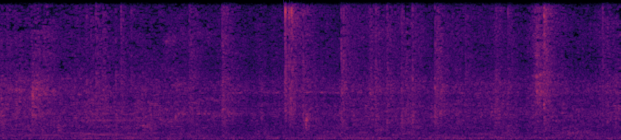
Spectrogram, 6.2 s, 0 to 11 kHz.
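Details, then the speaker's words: LiftMaster 8500 garage door opener opening: steady low rumble with rough scraping grinding clacks near the top and bottom, because clearance is too tight; installer plans to widen it. "So right about the top here, we're going to get some noise. Oh yeah, it's too tight."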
